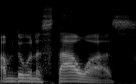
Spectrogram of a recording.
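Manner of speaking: put-on Boston accent. Introducing himself to everybody on the show; boston accent. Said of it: "that's the best Boston accent".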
